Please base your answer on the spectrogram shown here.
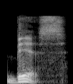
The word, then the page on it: bis: British English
